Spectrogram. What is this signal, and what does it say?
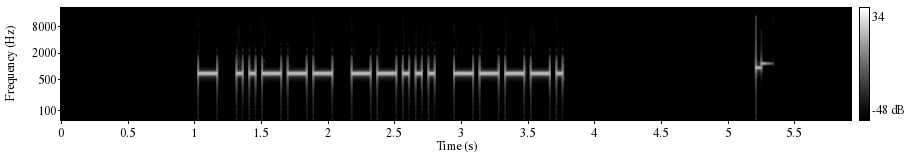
Morse code, heard as a keyed tone, about 25 wpm, 700 Hz. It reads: T279
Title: Numbers - Contest Style - 4-Digit 25wpm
